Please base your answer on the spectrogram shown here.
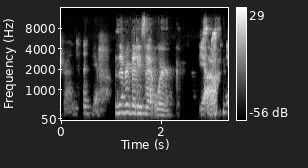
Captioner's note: laughing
